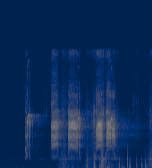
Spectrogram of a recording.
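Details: Wild black francolin from a hunting setting, calling with a short rasp and then a series of loud, grating notes. Low thumps and rustling noises sound underneath and continue after the call.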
